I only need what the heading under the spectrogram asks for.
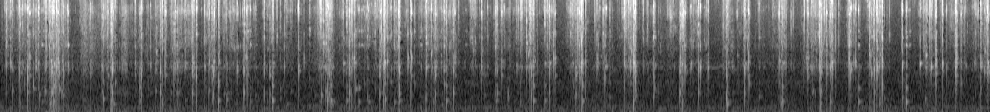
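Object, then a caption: Cactus spines in a pot. Long nails scratch and flick the spines of a small potted cactus in a red-brown pot held close to the mic. It makes a rapid, steady stream of short, dry, crackly ticks with bright, high hiss and almost no ring. A faint low rumble sits underneath throughout.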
